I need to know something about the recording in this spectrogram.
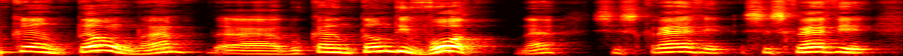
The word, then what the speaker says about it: Vaud: Quem entende de francês, perdão pela minha péssima pronúncia, mas se escreve dessa maneira como eu acabei de mencionar, com V-A U e D mudo, né?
